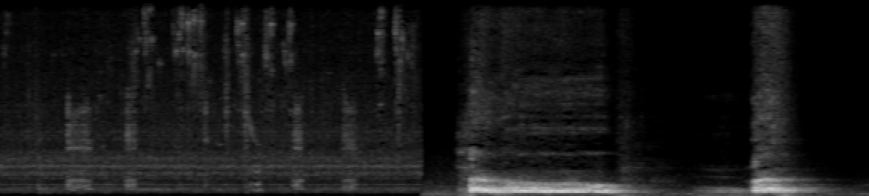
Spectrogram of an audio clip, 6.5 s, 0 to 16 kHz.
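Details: Rottweilers keeping watch over a home, caught on camera; after about three seconds of a tonal mechanical hum, two powerful, booming barks, the first long and heavy, the second shorter, around 5.7 seconds.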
